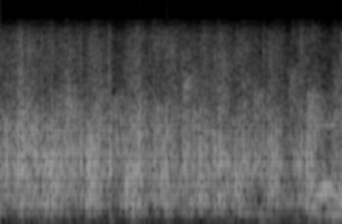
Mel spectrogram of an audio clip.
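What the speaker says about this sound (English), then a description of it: "A big clap for them" Sustained applause from an audience honoring teachers at a science event in Shillong, dense and steady clapping throughout without a break.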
